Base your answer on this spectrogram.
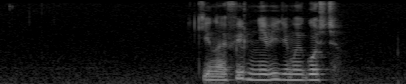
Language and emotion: Russian, neutral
